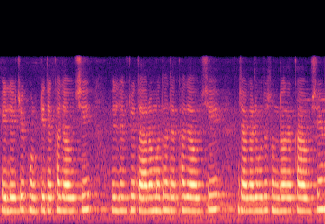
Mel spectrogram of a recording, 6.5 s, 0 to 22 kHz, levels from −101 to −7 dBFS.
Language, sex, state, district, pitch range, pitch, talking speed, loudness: Odia, female, Odisha, Khordha, 235-250 Hz, 240 Hz, 100 wpm, -15 LUFS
